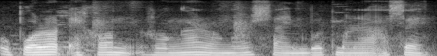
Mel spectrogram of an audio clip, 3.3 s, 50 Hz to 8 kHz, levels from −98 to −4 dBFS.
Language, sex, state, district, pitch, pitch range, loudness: Assamese, male, Assam, Sonitpur, 120 Hz, 110-125 Hz, -17 LUFS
